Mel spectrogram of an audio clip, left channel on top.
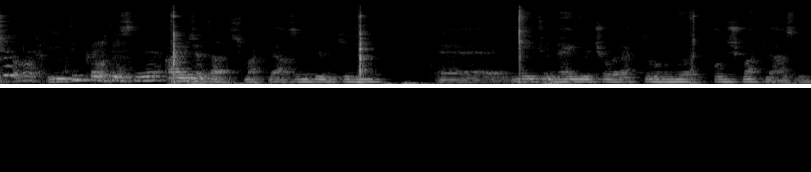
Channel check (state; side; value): silent; right; digital silence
